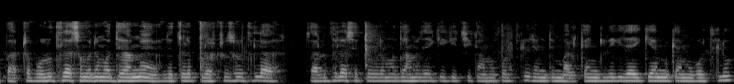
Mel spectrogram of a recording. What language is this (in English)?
Odia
